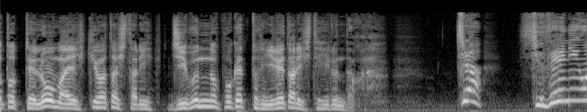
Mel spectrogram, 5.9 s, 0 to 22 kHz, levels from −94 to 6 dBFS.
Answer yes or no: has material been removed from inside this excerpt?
yes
